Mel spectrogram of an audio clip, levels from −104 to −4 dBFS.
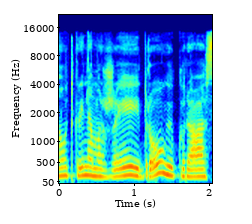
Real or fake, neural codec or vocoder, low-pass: real; none; 14.4 kHz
